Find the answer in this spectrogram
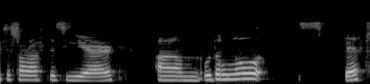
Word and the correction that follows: spliff: slips because we record... – Spliff slips. – What did I just say? – Spiff. – I said it really slowly because I knew I was going to say it wrong and I still said it wrong.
